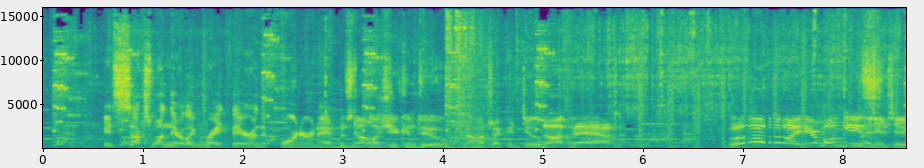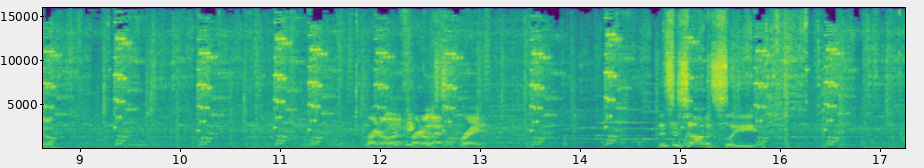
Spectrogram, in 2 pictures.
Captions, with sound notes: It sucks when they're like right there in the corner and I have no- - There's not much you can do. - Not much I can do. - Not bad. (feet thumping) Oh, I hear monkeys. - I do too. (shards bleeping) Right or left, right or left? Right. - This is honestly...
